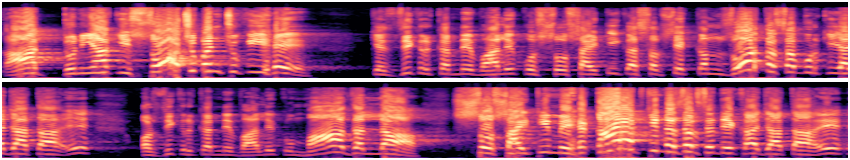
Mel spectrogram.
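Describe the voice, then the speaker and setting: A man from India, preaching a sermon in an oratorical style that swings between loud declaiming and soft recitation. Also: very high voice, lively intonation, measured pace. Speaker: Islamic preacher.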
